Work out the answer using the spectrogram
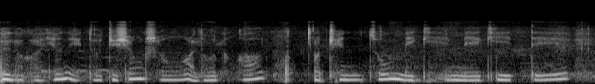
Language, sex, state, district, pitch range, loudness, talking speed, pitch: Mizo, female, Mizoram, Aizawl, 200-235 Hz, -24 LUFS, 140 wpm, 210 Hz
